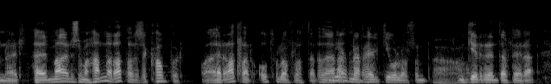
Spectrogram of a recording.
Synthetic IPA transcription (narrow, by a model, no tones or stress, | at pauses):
najɾ̥θaðɛɾmaːðʏɾɪnsɛmaɦanːaɾat̪laθɛsːḁkʰaːwpʏɾ̥ɔhaðɛɾat̪laɾo̰ːwt̪ʰulaflɔht̪aɾ̥θaðɛɾaknaɾhɛlcɪoːlɔfsɔnːsɛmcɛːɾɪrːejnt̪afleːjɾa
